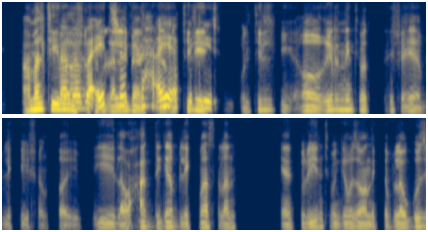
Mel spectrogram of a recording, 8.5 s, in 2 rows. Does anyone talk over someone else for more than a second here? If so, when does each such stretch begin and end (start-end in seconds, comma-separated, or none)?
0.6-2.2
